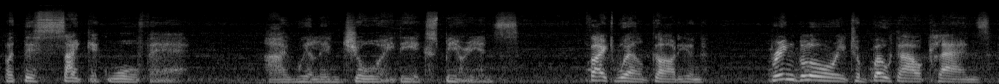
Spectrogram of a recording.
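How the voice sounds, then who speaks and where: An actor playing a proud, solemn alien warrior ruler who speaks in a stately, formal way in a video game. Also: male voice, a little high, slight background noise. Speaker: allied military leader. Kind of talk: dramatic video game voice acting. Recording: loud music behind.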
